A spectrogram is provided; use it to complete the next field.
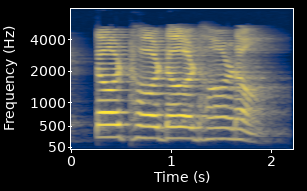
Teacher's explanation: इनका उच्चारण स्थान मूर्धा है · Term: ट वर्ग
